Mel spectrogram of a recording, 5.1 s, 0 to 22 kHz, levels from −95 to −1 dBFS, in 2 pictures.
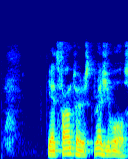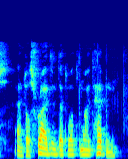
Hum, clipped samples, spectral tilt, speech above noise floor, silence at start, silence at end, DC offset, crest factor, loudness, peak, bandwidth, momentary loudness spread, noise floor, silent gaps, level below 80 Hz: none; under 0.1%; -6 dB/octave; 48 dB; 0.15 s; 0.25 s; under 0.1%; 20 dB; -34 LUFS; -16 dBFS; 7.8 kHz; 11 LU; -81 dBFS; none; -74 dBFS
